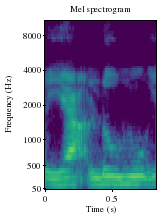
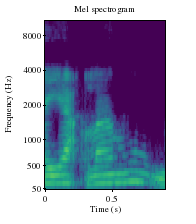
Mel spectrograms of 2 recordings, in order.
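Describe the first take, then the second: First: The second syllable has a 'u' vowel. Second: The second syllable has an 'a' vowel. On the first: The speaker calls it wrong. "nggak boleh seperti yang suruh misal ya'lumu" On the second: The speaker calls it right. "ini harus dibaca ya'lamu"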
